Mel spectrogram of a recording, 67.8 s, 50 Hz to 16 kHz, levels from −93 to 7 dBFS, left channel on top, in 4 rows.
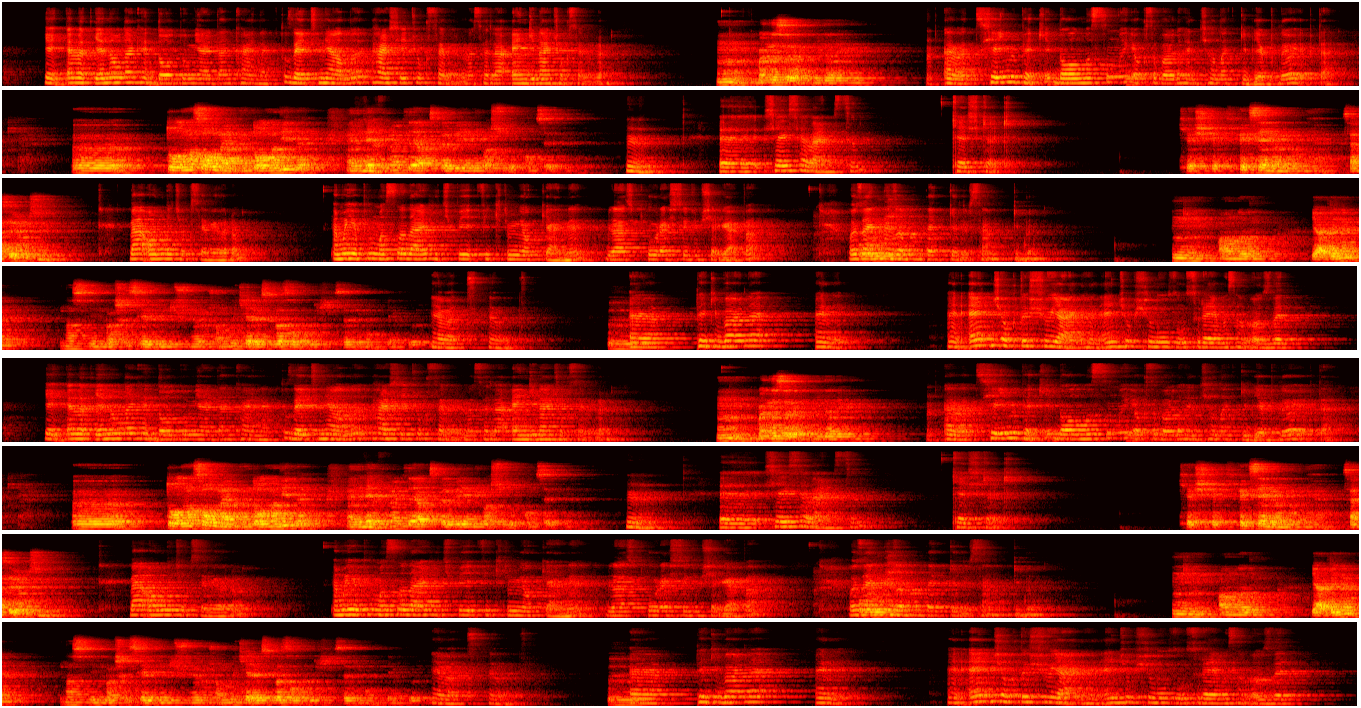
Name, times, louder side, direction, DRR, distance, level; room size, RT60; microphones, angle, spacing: voice 1, 0.5-7.6 11.6-16.6 21.4-21.8 24.8-25.1 25.9-27.8 28.8-29.6 34.4-34.6 35.1-37.0 38.0-41.2 41.5-43.4 44.1-46.9 56.2-57.3 58.7-59.1 59.6-60.4 61.1-61.4 62.7-66.9, left 2 dB, 30° left, 3 dB, 0.3 m, -35 dB
voice 2, 8.9-10.7 17.8-18.5 19.0-23.9 31.8-34.4 44.6-44.9 48.5-49.6 50.3-50.8 51.6-56.1 58.5-58.8, equal, ahead, -7 dB, 0.7 m, -29 dB
4.4 x 3.1 x 3.0 m, 1.5 s
head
